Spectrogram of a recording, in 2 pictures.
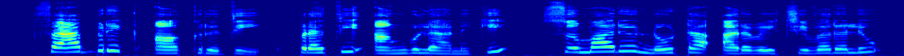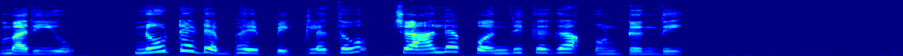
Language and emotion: Telugu, neutral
